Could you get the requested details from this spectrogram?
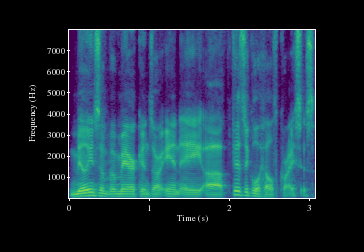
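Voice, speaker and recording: A man speaks at a very fast pace with a fairly low pitch. The background is quiet. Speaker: finance educator. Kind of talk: casual lecture. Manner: fast when excited; animated.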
